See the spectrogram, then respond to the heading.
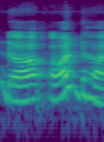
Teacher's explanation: हमारा जो जीभ है पहले ऊपर जाता है और झटके के साथ नीचे आता है, तो उसे बोलते हैं उच्छिप्त वर्ण।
